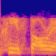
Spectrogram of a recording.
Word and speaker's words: history: 但我们不能读成 history 啊，同学读成 hi story，哪有这么读呢？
